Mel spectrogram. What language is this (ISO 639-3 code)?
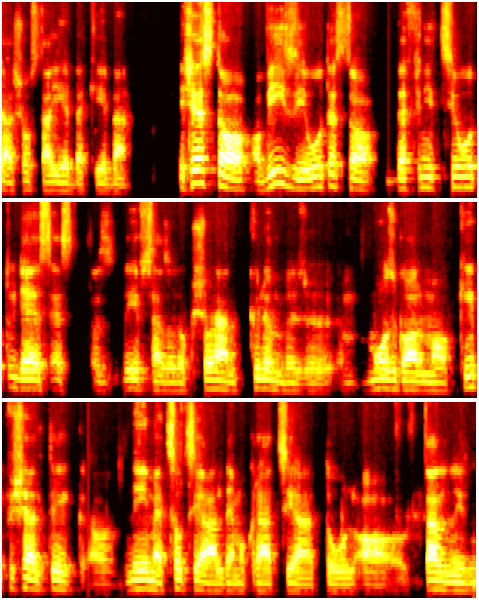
hun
